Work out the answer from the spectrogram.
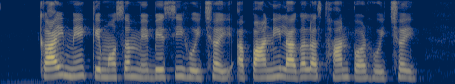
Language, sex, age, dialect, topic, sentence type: Magahi, female, 56-60, Western, agriculture, statement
